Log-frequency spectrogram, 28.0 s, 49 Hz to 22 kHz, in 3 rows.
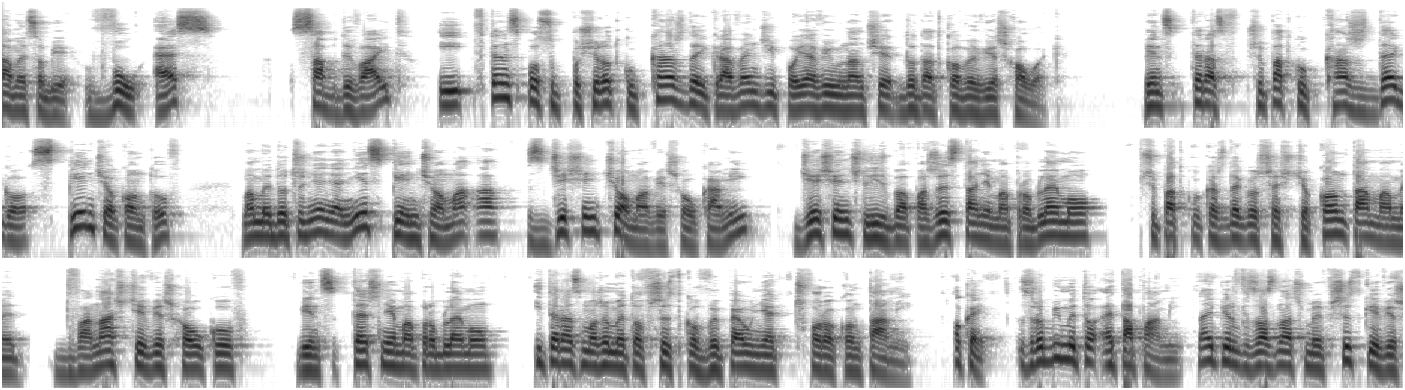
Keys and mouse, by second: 0.6 w, 1.0 s, 4.2 right click, 8.7 ctrl+right click, 17.2 right click, 17.9 ctrl+right click, 19.2 ctrl+right click, 27.4 a, 27.8 a.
